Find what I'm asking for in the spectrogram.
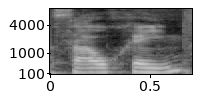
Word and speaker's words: Samhain: se pronuncia Sauhain,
